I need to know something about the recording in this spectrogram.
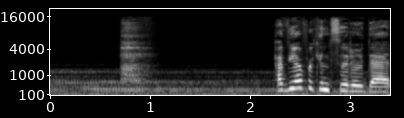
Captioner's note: sighs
